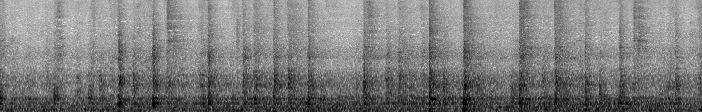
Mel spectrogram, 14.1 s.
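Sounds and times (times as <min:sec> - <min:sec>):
train coaches rumbling: 0:00.0 - 0:14.0.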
